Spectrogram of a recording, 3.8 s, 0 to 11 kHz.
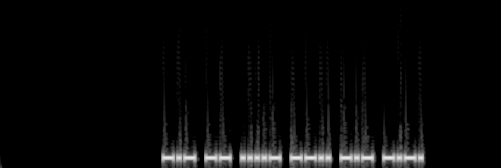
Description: Morse code, heard as a keyed tone, about 43 wpm, 700 Hz. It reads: KM4ZKC
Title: USA Call Signs - 6 Characters - 2x Character Spacing - 45wpm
